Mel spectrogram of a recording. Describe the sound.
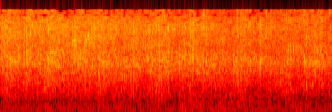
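A church audience applauds to welcome a guest speaker, a steady, dense wash of clapping from many hands that holds at an even level throughout.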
